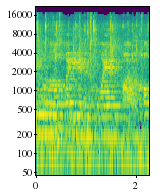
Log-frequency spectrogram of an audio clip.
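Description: Speech: a person talking, not picked up clearly enough to be transcribed.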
